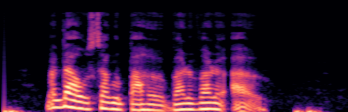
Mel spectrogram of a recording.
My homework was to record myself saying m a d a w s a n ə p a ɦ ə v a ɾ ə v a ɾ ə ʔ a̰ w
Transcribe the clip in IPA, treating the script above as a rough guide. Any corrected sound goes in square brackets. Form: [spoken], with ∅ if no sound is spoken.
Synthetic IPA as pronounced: m a d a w s a [ŋ] ə p a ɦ ə v a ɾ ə v a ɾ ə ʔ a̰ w

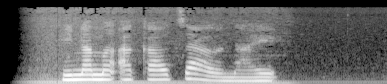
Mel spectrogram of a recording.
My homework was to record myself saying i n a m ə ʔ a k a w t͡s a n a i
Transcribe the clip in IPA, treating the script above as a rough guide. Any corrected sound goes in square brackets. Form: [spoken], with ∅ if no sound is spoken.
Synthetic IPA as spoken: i n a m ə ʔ a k a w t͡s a n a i

